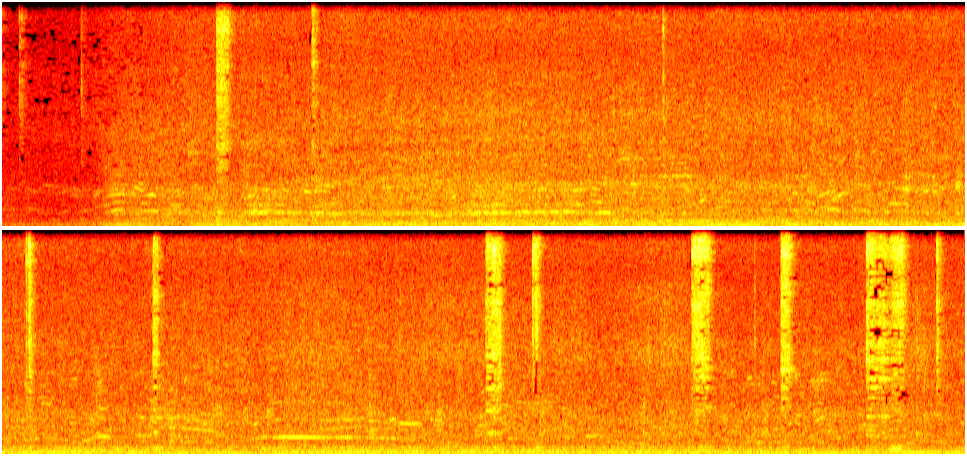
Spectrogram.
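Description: Motor yacht under way, its engines giving a steady low hum, with indistinct voices in the background and a few sharp clicks. The sound comes up about a second in.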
